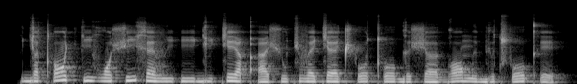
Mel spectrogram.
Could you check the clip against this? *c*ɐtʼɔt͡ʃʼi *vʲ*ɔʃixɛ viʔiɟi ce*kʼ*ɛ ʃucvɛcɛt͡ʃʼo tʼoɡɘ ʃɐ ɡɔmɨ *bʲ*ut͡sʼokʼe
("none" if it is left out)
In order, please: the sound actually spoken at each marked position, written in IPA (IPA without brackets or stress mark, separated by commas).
ɟ, v, qʼ, bʲ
